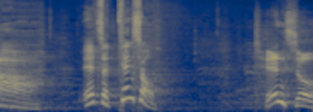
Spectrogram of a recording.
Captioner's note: laughter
